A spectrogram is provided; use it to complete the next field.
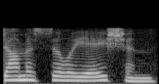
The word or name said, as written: domiciliation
